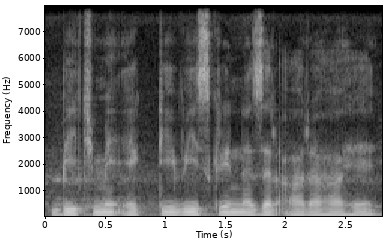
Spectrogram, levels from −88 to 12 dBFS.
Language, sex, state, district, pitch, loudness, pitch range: Hindi, male, Arunachal Pradesh, Lower Dibang Valley, 100 Hz, -15 LUFS, 95-100 Hz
